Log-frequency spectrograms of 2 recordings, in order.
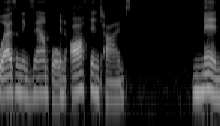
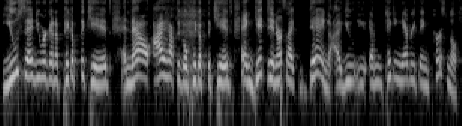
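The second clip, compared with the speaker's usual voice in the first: upset woman; 7 semitones higher, 6 dB louder than usual. Retold or imitated. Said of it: "Femininity takes things personal".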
